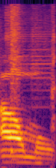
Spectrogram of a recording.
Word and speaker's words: ALMD: Um, okay, so to those of you who don't know what Almo is, it's ALMD, but it's pronounced Almo.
